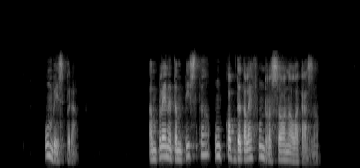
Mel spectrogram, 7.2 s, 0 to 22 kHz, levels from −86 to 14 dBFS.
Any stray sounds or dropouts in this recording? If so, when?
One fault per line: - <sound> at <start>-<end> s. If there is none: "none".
none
